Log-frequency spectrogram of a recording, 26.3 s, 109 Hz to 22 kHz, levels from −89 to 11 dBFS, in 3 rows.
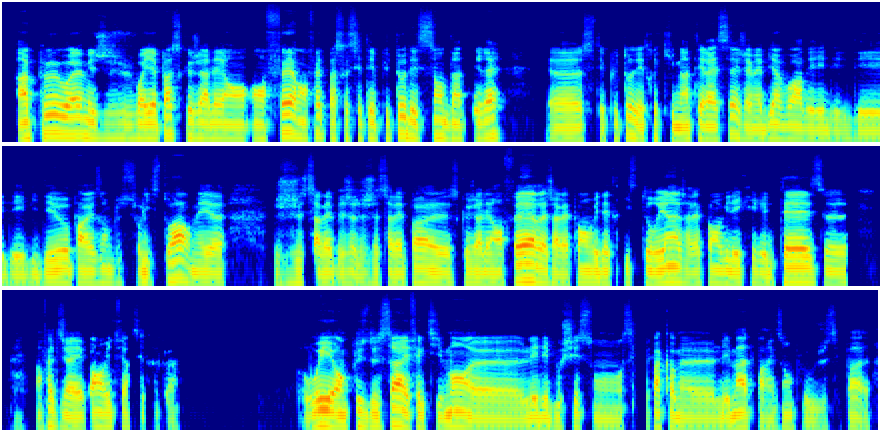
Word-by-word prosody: Un 115 +1 +6
peu, 155 +7 +1
ouais, 145 -1 +5
mais 120 -3 0
je 110 +1 -9
voyais 115 +1 +3
pas 140 +4 +1
ce 140 - -15
que 125 - -2
j'allais 115 -1 +1
en 110 0 +1
en 110 -1 +1
faire, 155 +5 +4
en 115 - 0
fait, 150 +6 -3
parce 115 -3 -5
que 120 - -7
c'était 115 -1 -5
plutôt 120 +7 -3
des 120 -3 +1
centres 125 -1 -3
d'intérêt, 120 +5 -1 0.4
heu, 95 0 -1
c'était 95 0 -11
plutôt 125 +7 -4
des 105 -4 0
trucs 110 +3 -10
qui 100 - -8
m'intéressaient, 100 +6 -1
j'aimais 90 -3 -3
bien 110 +2 -1
voir 100 -1 0
des 90 -1 -3
des 85 -1 -9
des 85 -1 -5
des 85 0 -5
vidéos, 95 +5 -1
par 100 -1 +2
exemple, 100 0 -5
sur 95 0 -11
l'Histoire 135 +9 +4
mais 95 -1 -2
heu, 90 -1 -1 0.5
je 95 +3 -8
savais 95 -1 -1 0.3
je 95 +3 -8
savais 90 -1 -2
pas, 110 +2 +3
heu, 95 -2 0
ce 90 - -22
que 100 - -5
j'allais 95 -1 0
en 90 0 +1
faire 125 +2 +8
et 105 - +2
j'avais 90 -2 0
pas 105 - -3
envie 100 -1 0
d'être 95 -1 -4
historien, 105 +2 +1
j'avais 95 -1 -4
pas 105 +2 -3
envie 100 -1 -2
d'écrire 95 +1 -4
une 90 -1 -3
thèse, 115 -1 +5
heu, 95 -1 -2 0.7
en 100 - -9
fait, 120 0 -3
j'avais 95 -2 +1
pas 110 +3 +2
envie 105 -1 +2
de - - -18
faire - - -5
ces - - -17
trucs-là. - - -16 1.2
Oui, 115 +4 +6
en 100 -1 +5
plus 105 +1 -5
de 100 0 -2
ça, 120 +5 +6
effectivement, 105 +1 +1
heu, 85 -1 -1
les 90 +1 0
débouchés 90 +3 -6
sont 85 -4 -9
c'est 85 - -24
pas - - +1
comme, 95 - -3
heu, 85 -1 -4
les 85 +1 -4
maths 105 +2 +2
par 85 - -4
exemple, 95 +4 -10
ou 80 0 -9
je 80 - -15
sais 80 -3 -27
pas, 95 -2 -3
100 Hz, 225 wpm, -24 LUFS, 90-115 Hz, 1.2 s, faire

